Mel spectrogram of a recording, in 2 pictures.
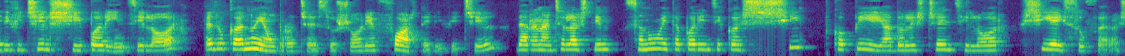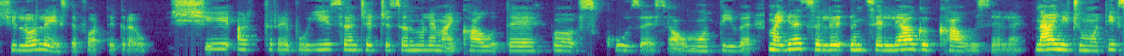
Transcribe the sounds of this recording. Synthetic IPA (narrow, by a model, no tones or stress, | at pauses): jed̪ifit͡ʃilʃipəɾint̪silo̞rpe̞nt̪ɾukənuje̞unpɾo̞t͡ʃe̞̰suʃo̞rje̞foart̪e̞d̪ifit͡ʃild̪aɾɨnat͡ʃe̞laʃʲt̪imp̚sənuujt̪əpəɾint̪sikəʃiko̞piːad̪o̞le̞st͡ʃe̞nt̪silo̞rʃije̞jsufe̞̰ɾə̰ʃilo̞rle̞je̞st̪e̞foa̰rt̪e̞ɡɾe̞̰w | ʃiart̪ɾe̞buisəɨnt͡ʃe̞rt͡ʃe̞sənule̞majkʰaut̪e̞əskʰuze̞̰sa̰wmo̞t̪ivḛmajbine̞səle̞ʔɨnt̪se̞leaɡəkʰauze̞̰le̞̰najnit͡ʃunmo̞t̪iv̥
